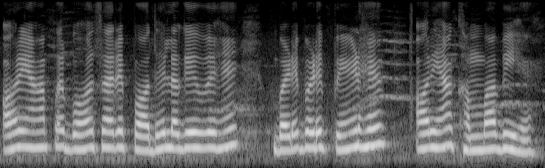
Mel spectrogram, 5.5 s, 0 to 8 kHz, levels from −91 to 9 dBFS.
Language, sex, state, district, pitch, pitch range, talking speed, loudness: Hindi, female, Jharkhand, Ranchi, 245 Hz, 225-255 Hz, 200 wpm, -13 LUFS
